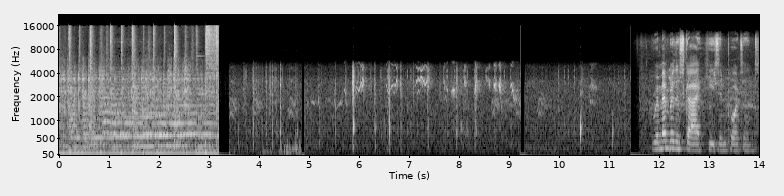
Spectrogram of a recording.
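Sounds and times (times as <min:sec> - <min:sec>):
small birds chirping: 0:03.4 - 0:12.7
sharp taps: 0:09.9 - 0:11.6.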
